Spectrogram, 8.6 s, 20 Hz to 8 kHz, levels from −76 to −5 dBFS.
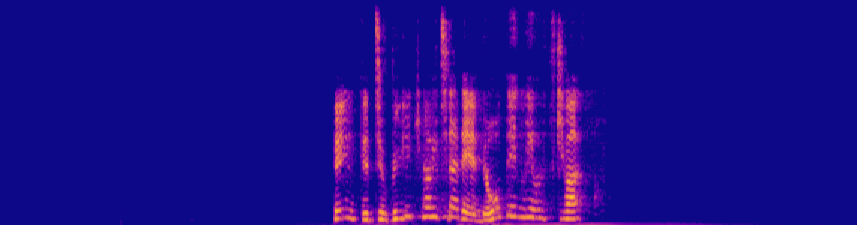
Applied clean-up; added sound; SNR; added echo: neural mask model DeepFilterNet 3.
